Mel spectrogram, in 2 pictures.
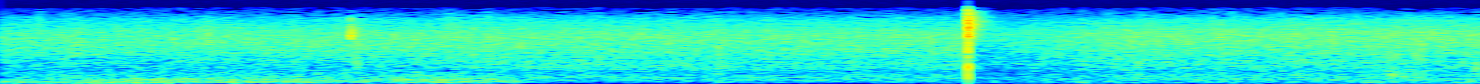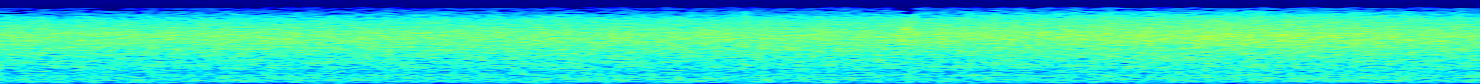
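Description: Steady hiss of rain falling, with one sharp click about five seconds in and some low rumbling in the first couple of seconds.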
